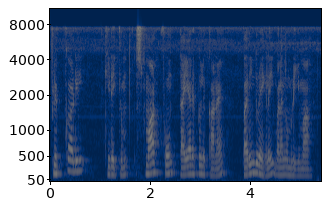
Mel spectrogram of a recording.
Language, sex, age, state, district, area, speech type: Tamil, male, 18-30, Tamil Nadu, Perambalur, rural, read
